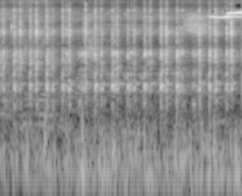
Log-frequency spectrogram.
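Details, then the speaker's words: Powered ceiling fan with two capacitors: fast even clicking, about six or seven a second, over steady motor hum, louder as speed rises; repairer attributes it to the magnet pulling the coil inside; motor clicking under power. "তো electricity দিয়ে চালালে শব্দ কেন হয়, এর ভিতরে এক ধরনের ম্যাগনেট তৈরি হওয়ার কারণে ম্যাগনেটটি যখন কয়েলটাকে টান দেয় তখন এই জায়গা কটকট করে আওয়াজ হয়।"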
